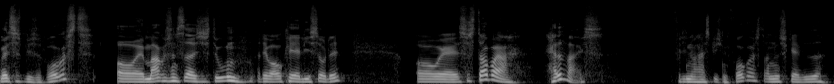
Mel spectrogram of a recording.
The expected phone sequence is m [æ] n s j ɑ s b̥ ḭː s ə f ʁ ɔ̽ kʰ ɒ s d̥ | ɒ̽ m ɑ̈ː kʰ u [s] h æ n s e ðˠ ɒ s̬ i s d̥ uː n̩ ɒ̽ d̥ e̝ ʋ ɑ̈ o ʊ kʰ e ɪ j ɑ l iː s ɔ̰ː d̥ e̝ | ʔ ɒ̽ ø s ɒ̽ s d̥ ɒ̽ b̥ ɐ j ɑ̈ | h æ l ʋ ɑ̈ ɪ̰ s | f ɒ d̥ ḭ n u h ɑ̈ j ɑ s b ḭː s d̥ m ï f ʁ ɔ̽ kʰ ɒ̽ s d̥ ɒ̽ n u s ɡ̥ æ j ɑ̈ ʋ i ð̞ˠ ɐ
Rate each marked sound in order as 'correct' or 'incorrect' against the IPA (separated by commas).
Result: incorrect, correct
